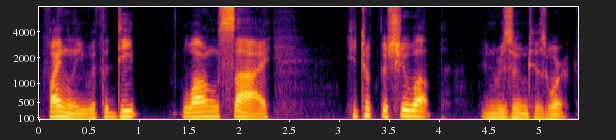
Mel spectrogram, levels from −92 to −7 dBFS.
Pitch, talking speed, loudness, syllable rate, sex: 115 Hz, 165 wpm, -18 LUFS, 5.0 syllables/s, male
